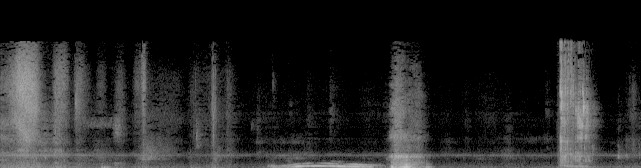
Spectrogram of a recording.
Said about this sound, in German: Schlürf, Schmatz.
